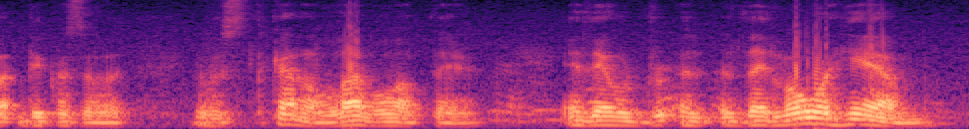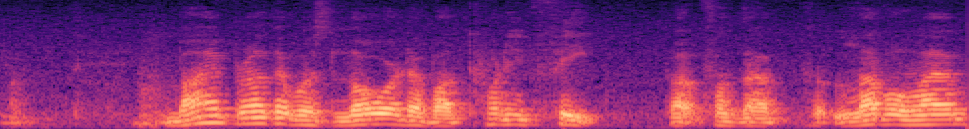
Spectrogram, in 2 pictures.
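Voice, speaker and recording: Noticeable background noise surrounds a man with a fairly low pitch. He leaves long, frequent pauses, and his pitch varies in an ordinary way. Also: moderate pace. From Mimbres Valley, New Mexico. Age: 90s. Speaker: World War II veteran. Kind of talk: interview answer.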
